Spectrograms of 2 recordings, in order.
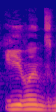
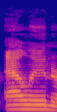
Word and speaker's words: Elin: Another thing that really pissed me off was no one can pronounce Elin's name right. People were calling her Ellen or Aline. Rachel, you could tell, fucked her name up. That really pissed me off. It's Elin.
